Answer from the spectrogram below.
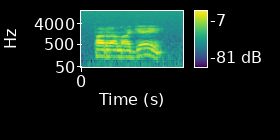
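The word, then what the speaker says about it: Paralage (παραλλαγή): Paralage.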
